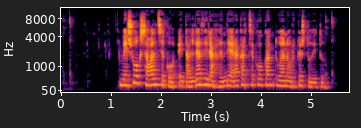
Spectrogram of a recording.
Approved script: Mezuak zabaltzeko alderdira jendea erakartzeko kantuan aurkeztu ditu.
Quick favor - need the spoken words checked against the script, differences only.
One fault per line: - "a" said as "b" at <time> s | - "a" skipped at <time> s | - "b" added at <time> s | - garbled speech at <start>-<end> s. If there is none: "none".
- "eta" added at 2.4 s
